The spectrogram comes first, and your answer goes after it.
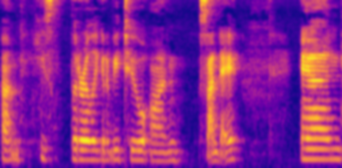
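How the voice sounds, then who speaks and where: The speaker has an American accent and talks at a fairly slow pace. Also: woman. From Minnesota. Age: 20s. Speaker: knitting podcaster. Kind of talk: casual chat. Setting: at home. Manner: frequent filler words.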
